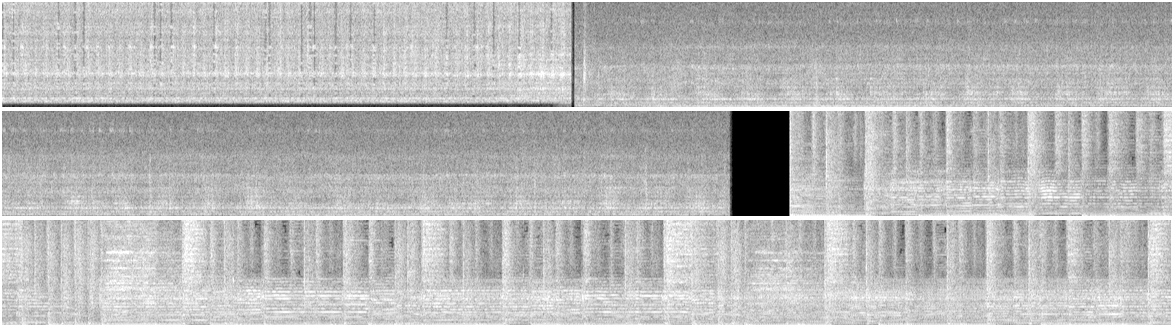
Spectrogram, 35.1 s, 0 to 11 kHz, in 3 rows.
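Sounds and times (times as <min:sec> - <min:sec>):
metal lathe running hum: 0:00.0 - 0:19.0.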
